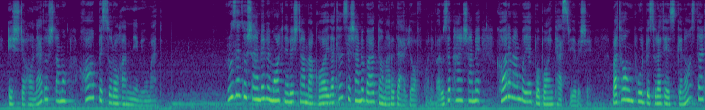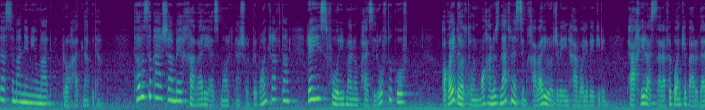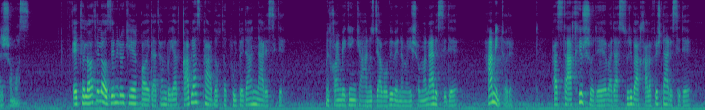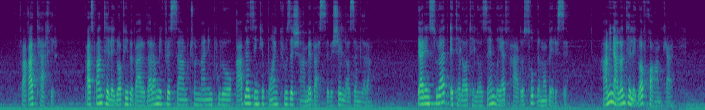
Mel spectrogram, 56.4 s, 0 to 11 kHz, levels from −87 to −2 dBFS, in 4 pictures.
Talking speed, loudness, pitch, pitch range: 155 wpm, -31 LUFS, 180 Hz, 150-230 Hz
